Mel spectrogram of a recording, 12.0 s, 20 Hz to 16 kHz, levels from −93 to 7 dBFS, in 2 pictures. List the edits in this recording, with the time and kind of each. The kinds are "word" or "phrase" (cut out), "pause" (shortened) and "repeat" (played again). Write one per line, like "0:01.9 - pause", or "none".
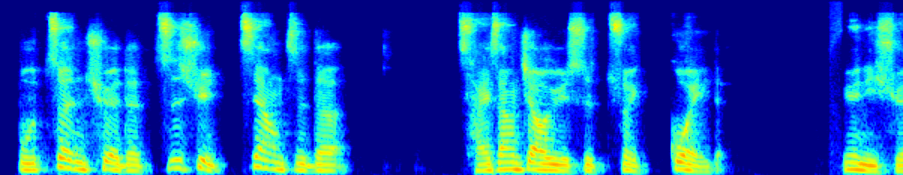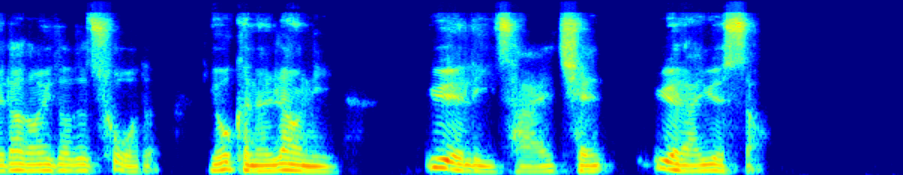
0:01.5 - pause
